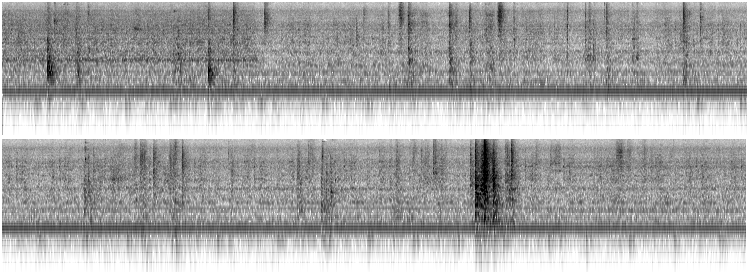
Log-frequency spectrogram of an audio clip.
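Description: A printer hums steadily as it prints.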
